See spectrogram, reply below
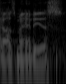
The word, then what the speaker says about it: Ozymandias: Or is that how you say it? Ozymandias? Say it for me. – I just say Ozymandias. – Okay. – But you can put the E on there. I don't think anybody's going to give a shit. – Yeah, it's got the Y in there. You can pronounce it either way.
